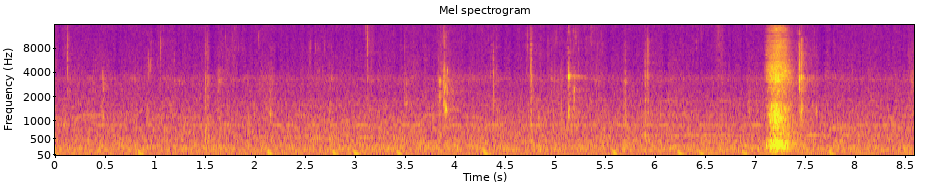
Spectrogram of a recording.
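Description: A person eating chicken and rice with her fingers: soft chewing and small wet mouth clicks over a faint steady hum, with one louder short sniff-like burst about seven seconds in.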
